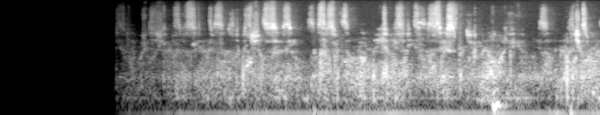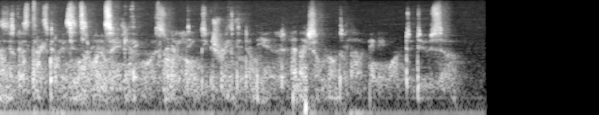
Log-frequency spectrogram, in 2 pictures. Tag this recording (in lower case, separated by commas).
whispering, human voice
